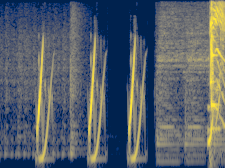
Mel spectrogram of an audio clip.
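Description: Cartoon 'bloop' pop sound effects: three quick upward-sweeping pops about half a second apart. Near the end, background music with a steady beat comes in.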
